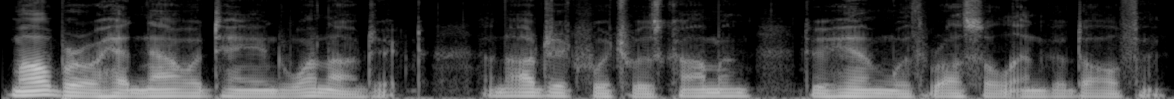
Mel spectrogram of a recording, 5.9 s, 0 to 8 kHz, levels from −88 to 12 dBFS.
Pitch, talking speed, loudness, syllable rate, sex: 95 Hz, 175 wpm, -20 LUFS, 5.3 syllables/s, male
